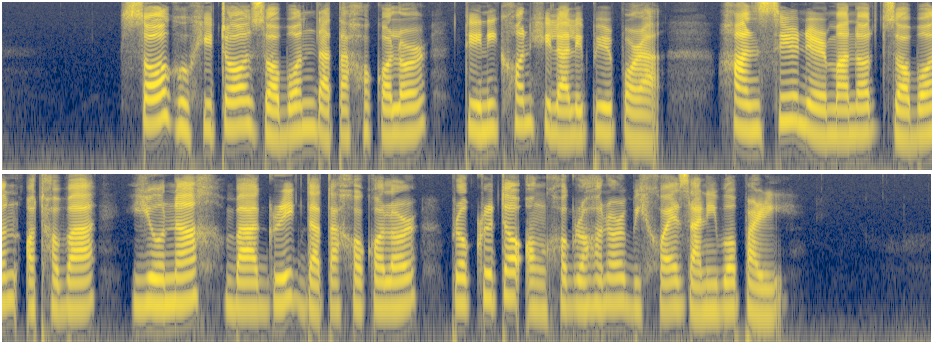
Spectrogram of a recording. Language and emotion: Assamese, neutral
